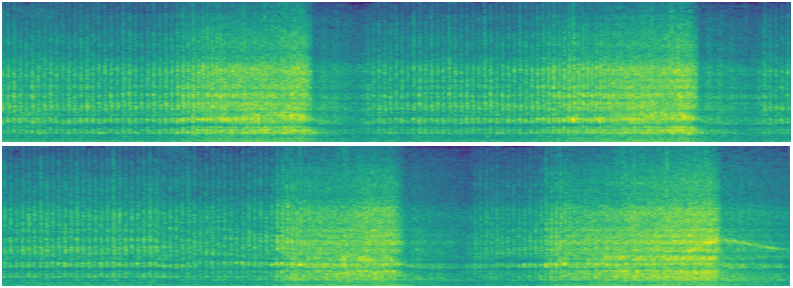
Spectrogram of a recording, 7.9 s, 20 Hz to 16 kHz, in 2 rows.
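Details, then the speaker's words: Toyota Landcruiser 1HD-T turbo diesel at 445,000 mileage, cold start after injector rebuild: even idle, clean climbs on four throttle blips and straight drops back, no white smoke. It is healthy, with strong power uphill in first gear. "So cold start in the morning. Let's see how it starts and then if it can make it up that hill."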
